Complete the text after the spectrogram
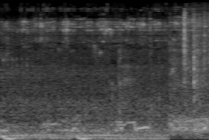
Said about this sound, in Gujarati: બાકી જોઈ લો આપણા કબૂતર બધા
